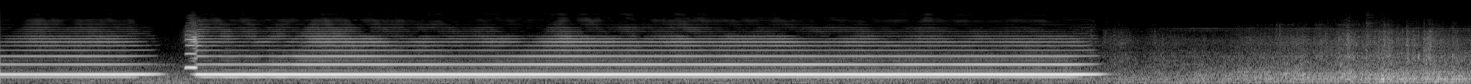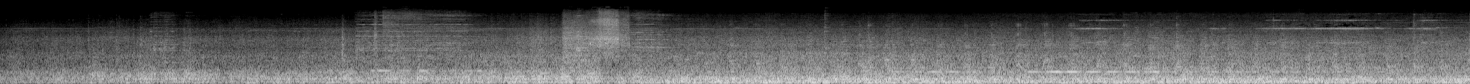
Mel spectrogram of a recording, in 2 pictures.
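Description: Pair of GE diesel locomotives sounding a two-note air horn: a short blast, then a long blast of about nine seconds. After it, the diesels and the loaded phosphate hopper wagons are heard approaching and rolling past, their engine and wheel noise building steadily, with a few faint wheel squeals.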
